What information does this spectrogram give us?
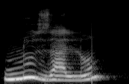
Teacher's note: hay que hacer la liaison, la unión de la S con la A.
